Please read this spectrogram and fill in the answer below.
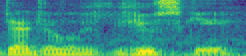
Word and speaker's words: Danielewski: House of Leaves by mark Z Danielewski and that is how you pronounce it yeah yes mark is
